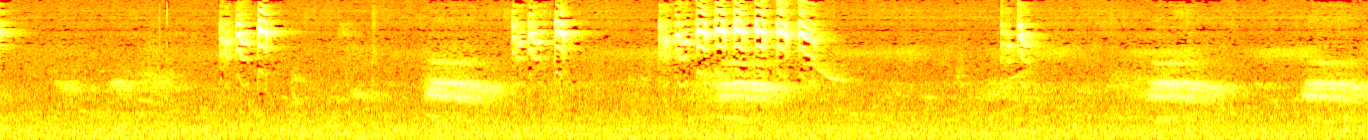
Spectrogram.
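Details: Sunbird on a firebush in Kerala: bursts of sharp, very high chipping notes in quick runs, repeated several times, with a lower, steady whistled note from another bird between them.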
